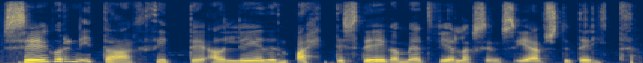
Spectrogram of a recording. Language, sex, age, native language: Icelandic, female, 30-39, Icelandic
